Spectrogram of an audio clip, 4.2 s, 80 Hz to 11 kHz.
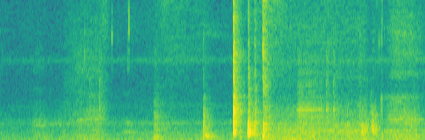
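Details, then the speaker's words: Sony CDP-CX355 CD changer after loading and carousel belt replacement, which cured a table error: quiet motor whir, then crisp clunks as the tray travels and seats, smooth with no slipping; normal operation. "Nice, the carousel is rotating and it's cycling through all the discs."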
